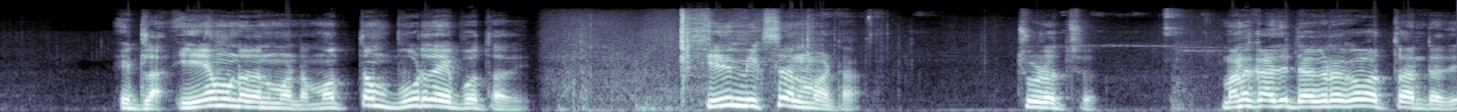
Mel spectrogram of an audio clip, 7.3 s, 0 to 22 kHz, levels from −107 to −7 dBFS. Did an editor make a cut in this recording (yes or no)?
yes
